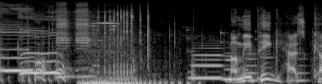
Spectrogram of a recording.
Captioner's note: horn honks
